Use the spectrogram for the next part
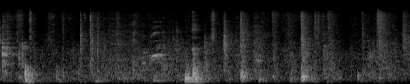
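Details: Boerboel pups at four weeks old, kept indoors with their mother Aston and other household dogs: short, thin squeaky whines and soft yelps scattered across a few seconds amid scuffling and clicking noises.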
